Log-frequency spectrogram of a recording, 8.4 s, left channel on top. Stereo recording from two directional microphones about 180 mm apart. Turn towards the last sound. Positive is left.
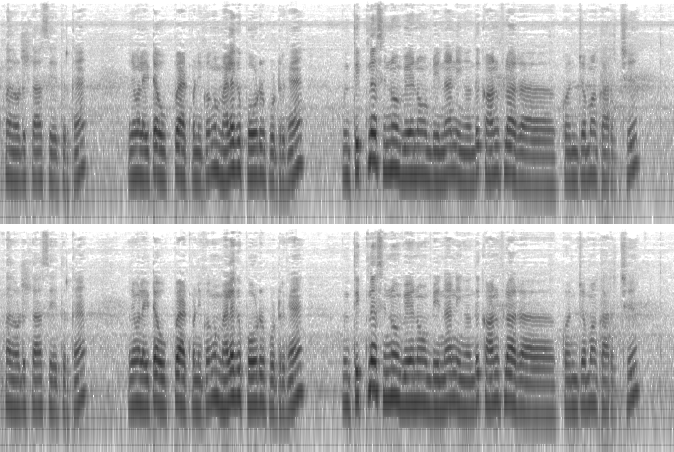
turn(degrees=-5)  # may be behind; listen again after turning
